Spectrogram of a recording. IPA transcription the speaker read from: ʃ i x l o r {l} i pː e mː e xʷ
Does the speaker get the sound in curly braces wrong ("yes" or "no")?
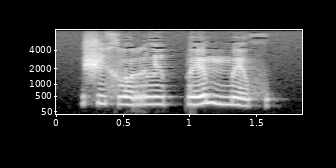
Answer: no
